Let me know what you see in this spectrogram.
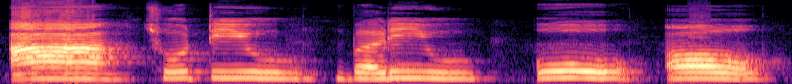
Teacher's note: जिन स्वरों के उच्चारण में जीभ का पिछला भाग सक्रिय रहता है उन्हें पश्च स्वर कहते हैं, जैसे आ, छोटी ऊ, बड़ी ऊ, ओ, औ।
